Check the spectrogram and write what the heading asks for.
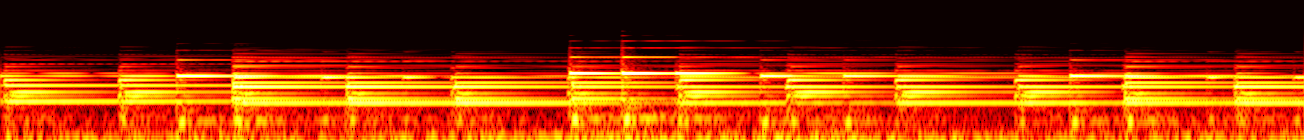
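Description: Background piano music: slow, gentle notes and chords, each struck and left to fade, with a new one about every half-second to second.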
